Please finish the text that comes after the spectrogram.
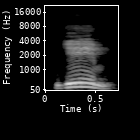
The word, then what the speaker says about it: game: गेम।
